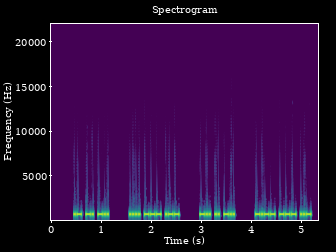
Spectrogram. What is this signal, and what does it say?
Morse code, heard as a keyed tone, about 38 wpm, 700 Hz. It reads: AND HOW DID YOU
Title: 2x Word-Spacing - Sentences from Top 100 Words - 40wpm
